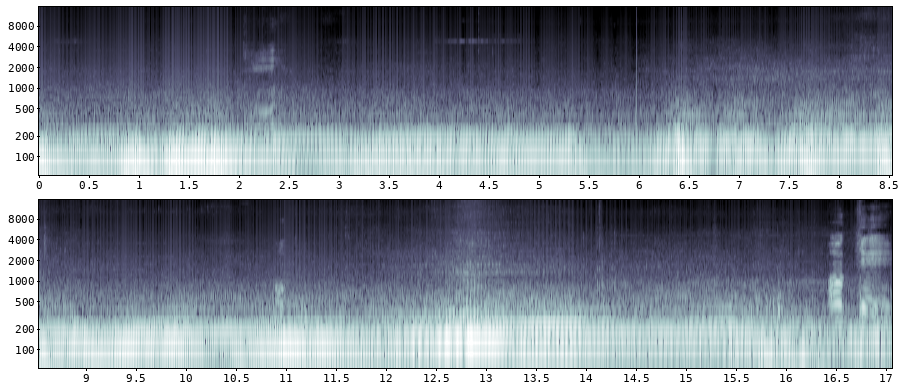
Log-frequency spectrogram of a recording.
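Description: A man talks calmly close by.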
